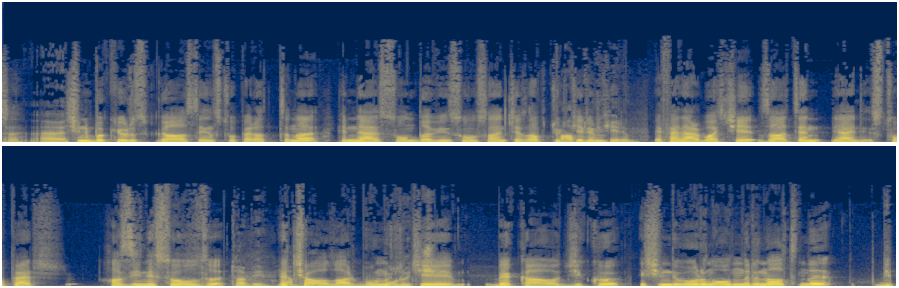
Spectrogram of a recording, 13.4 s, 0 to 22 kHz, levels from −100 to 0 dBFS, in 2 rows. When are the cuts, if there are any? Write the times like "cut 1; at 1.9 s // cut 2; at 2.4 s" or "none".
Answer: cut 1; at 2.4 s // cut 2; at 4.8 s // cut 3; at 10.2 s // cut 4; at 11.4 s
